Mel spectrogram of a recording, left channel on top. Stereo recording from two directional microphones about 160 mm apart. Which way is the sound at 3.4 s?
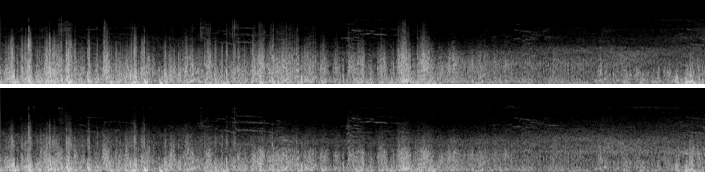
35° right (ahead or behind).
